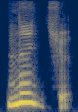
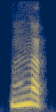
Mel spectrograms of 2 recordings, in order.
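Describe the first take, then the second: First: The word ends in a j sound. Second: The word ends in a t sound. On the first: The speaker calls it wrong. "dibacanya bukan nej" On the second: The speaker calls it right. "dibacanya adalah net"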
